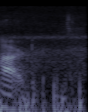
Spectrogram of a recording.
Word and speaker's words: heard: তার past participle form হলো হার্ড, HEARD, হিয়ার্ড উচ্চারণ করবা না, হার্ড।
